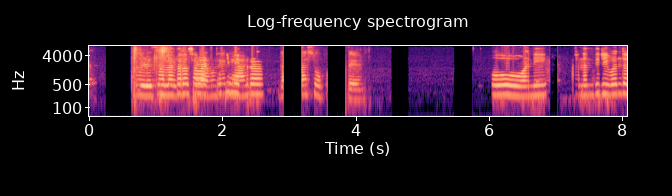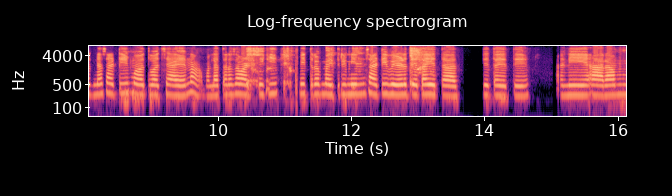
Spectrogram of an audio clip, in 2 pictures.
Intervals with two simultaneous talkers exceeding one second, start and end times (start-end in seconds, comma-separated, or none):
1.1-2.6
